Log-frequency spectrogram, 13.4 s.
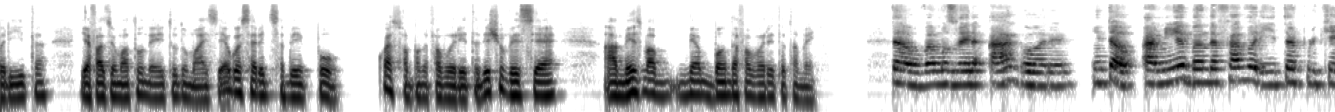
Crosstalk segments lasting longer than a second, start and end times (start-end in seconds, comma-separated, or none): none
